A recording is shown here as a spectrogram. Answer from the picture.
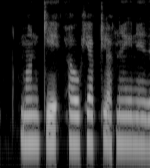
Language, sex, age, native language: Icelandic, female, 10, Icelandic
